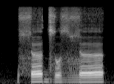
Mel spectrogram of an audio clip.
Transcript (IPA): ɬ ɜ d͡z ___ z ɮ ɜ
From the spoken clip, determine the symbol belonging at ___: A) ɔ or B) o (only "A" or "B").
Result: B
